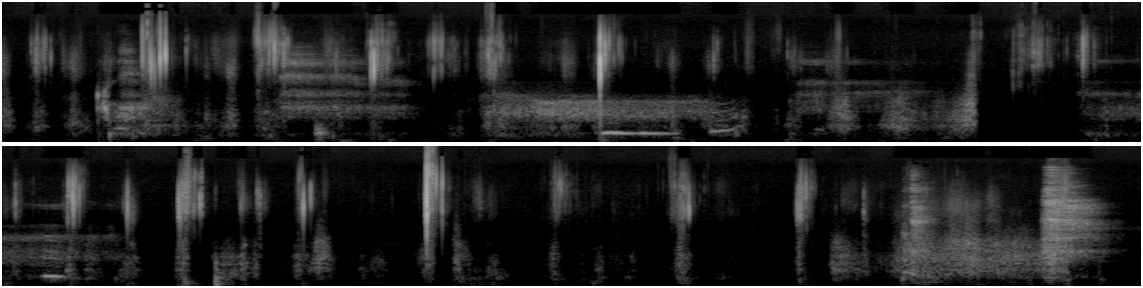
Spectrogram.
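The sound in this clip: Soft squishing and wet crunching as foamy lather is kneaded with the palms of the hands, a quiet, irregular run of squelches and presses with short pauses between them.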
